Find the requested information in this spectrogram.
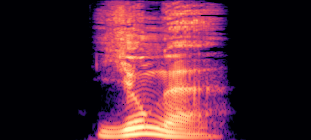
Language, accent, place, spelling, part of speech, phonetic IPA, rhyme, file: German, Germany, Berlin, junge, adjective, [ˈjʊŋə], -ʊŋə, De-junge.ogg
- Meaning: inflection of jung: 1. strong/mixed nominative/accusative feminine singular 2. strong nominative/accusative plural 3. weak nominative all-gender singular 4. weak accusative feminine/neuter singular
